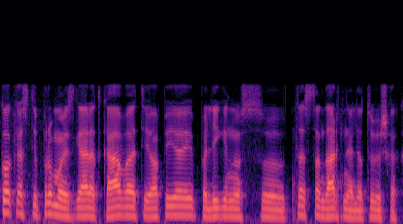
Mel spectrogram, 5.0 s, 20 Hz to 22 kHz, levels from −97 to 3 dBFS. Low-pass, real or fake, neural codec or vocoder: 5.4 kHz; real; none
